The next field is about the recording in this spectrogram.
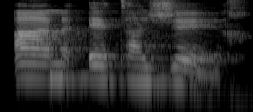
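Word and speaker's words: une étagère: bus yoon table bus a shelf is called an etager and if there are many shelves they will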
